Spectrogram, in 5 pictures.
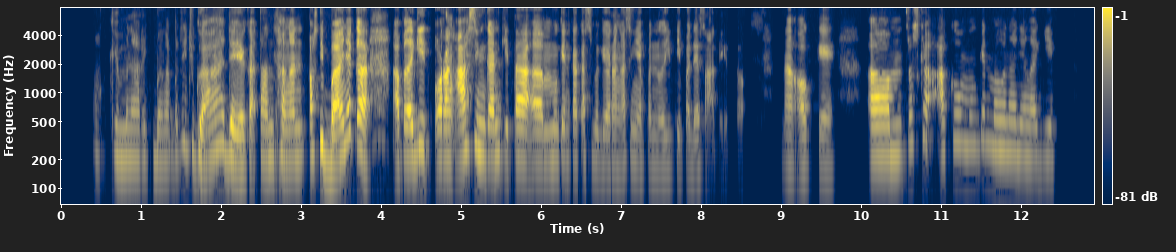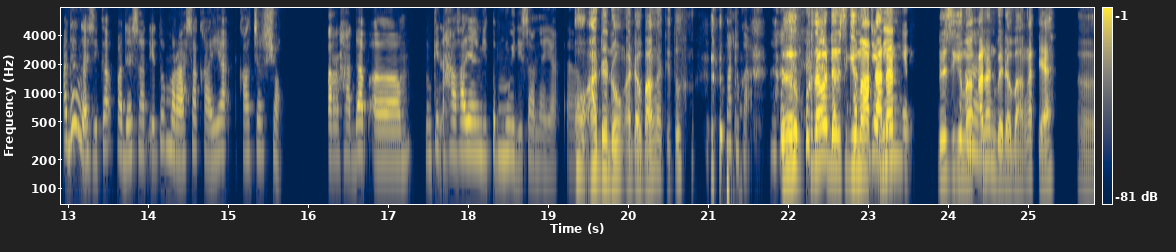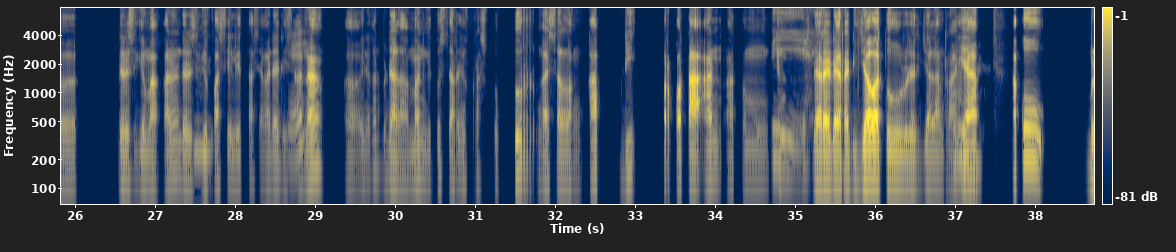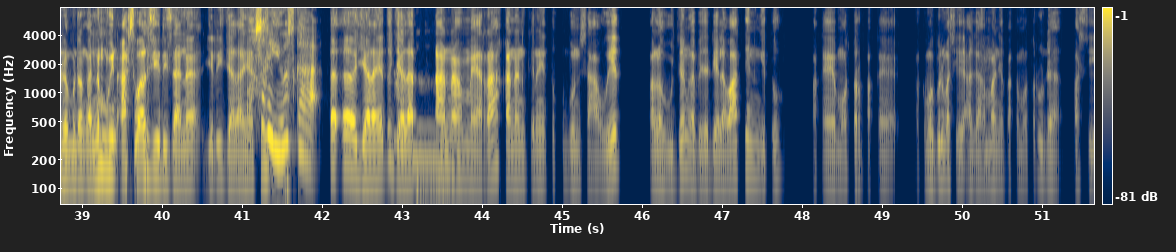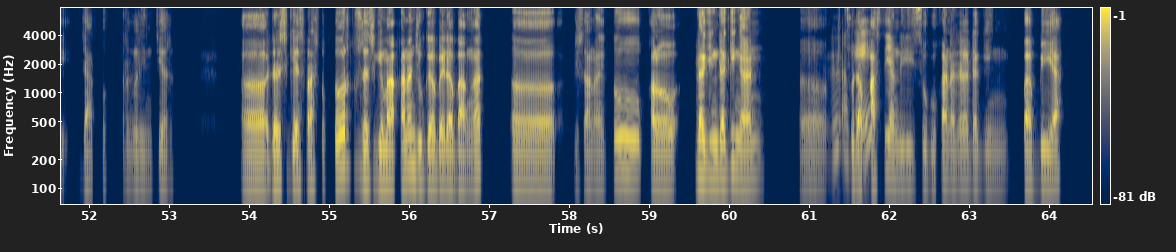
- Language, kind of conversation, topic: Indonesian, podcast, Bagaimana cara kamu berinteraksi dengan budaya asing?
- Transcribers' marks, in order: other background noise; laughing while speaking: "tantangan"; in English: "culture shock"; laugh; chuckle; laughing while speaking: "Ih"; laughing while speaking: "nggak nemuin"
